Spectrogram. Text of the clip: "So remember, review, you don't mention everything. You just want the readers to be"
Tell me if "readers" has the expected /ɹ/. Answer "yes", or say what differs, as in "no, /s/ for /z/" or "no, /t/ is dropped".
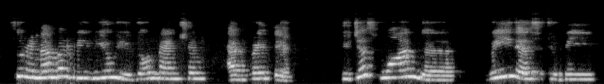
no, /w/ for /ɹ/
